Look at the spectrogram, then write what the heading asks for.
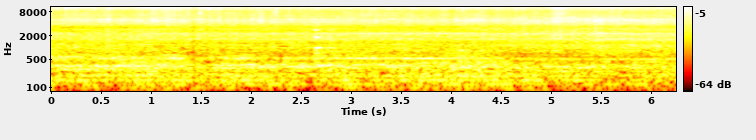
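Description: Steady sizzle of halved nendran bananas (plantains) frying gently in ghee in a pan, softening before they are filled and rolled.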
